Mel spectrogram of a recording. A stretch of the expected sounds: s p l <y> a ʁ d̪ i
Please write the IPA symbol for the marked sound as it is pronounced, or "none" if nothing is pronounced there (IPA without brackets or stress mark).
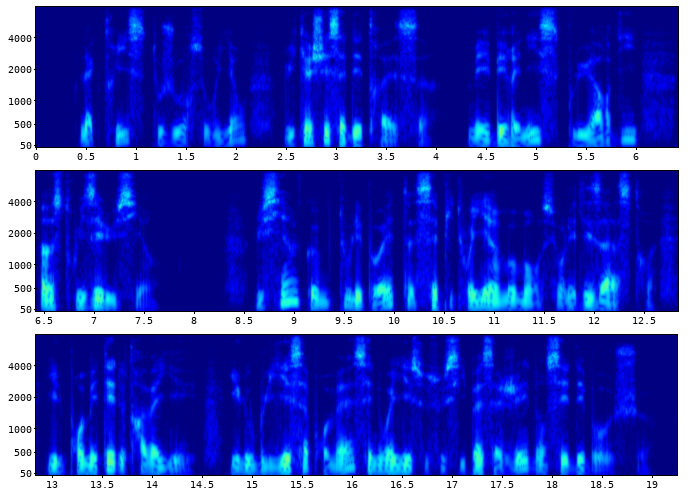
y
